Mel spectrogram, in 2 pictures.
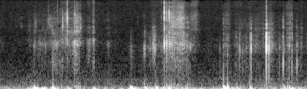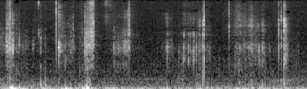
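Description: A transparent soft plastic zip pouch with a "carré blanc" print and black dots, empty and hollow, is held in both hands and crinkled and squeezed around the microphone. It gives irregular crisp crackles with bright high hiss and low bumps. The sound is quiet and close, with short dry snaps that fade quickly.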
